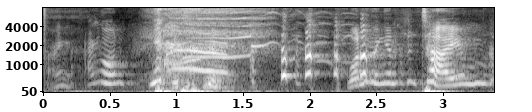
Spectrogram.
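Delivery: high, loud shout through laughter; cracking up while yelling to wait; laughing shout. Real, not acted.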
